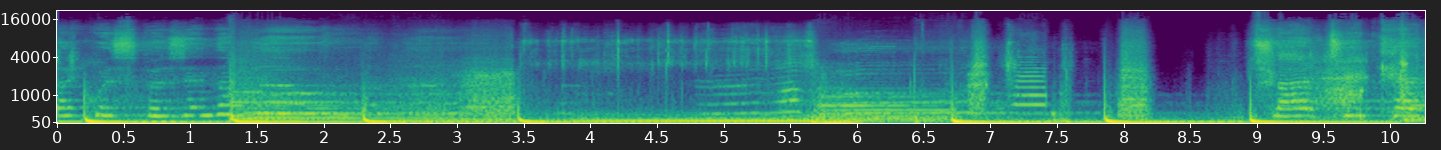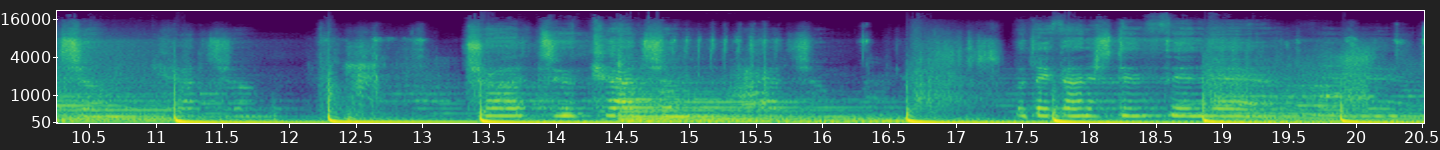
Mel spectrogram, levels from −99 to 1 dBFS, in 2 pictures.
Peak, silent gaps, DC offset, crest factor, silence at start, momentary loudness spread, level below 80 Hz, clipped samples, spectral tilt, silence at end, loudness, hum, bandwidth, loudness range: 0 dBFS; none; under 0.1%; 10 dB; 0 s; 8 LU; -12 dBFS; 0.6%; -5.5 dB/octave; 0 s; -13 LUFS; none; 13.5 kHz; 1 LU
